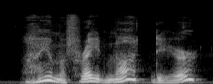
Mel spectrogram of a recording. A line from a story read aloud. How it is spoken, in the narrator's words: answered Hazel sadly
